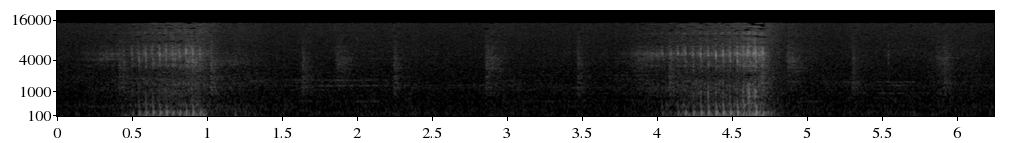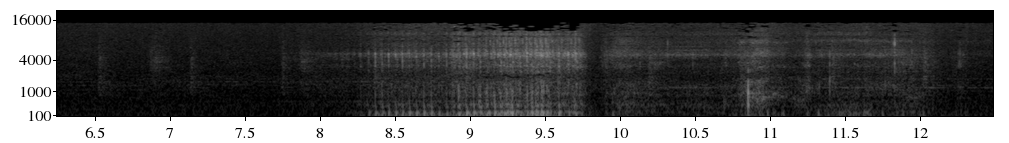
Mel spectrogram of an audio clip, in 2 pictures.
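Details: Female Labrador Retriever snoring very loudly while asleep: three deep, rasping snore breaths spaced about four seconds apart, the third longer and fuller than the first two, with quiet gaps between.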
